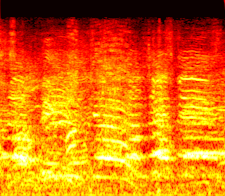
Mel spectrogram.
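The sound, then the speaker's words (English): A protest crowd of hundreds chants at a rally at a city intersection. Many voices rise and fall together in repeated shouted phrases. “the intersection of Livingston Avenue and Henry Johnson Boulevard, a crowd of hundreds, many holding posters reading, "I Can't Breathe," with pictures of George Floyd, chanted, "No justice, no peace."”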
